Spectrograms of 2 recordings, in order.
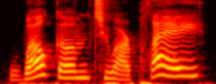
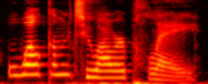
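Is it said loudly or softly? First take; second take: loudly; softly. First: It is said in a louder voice. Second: It is said at normal loudness.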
